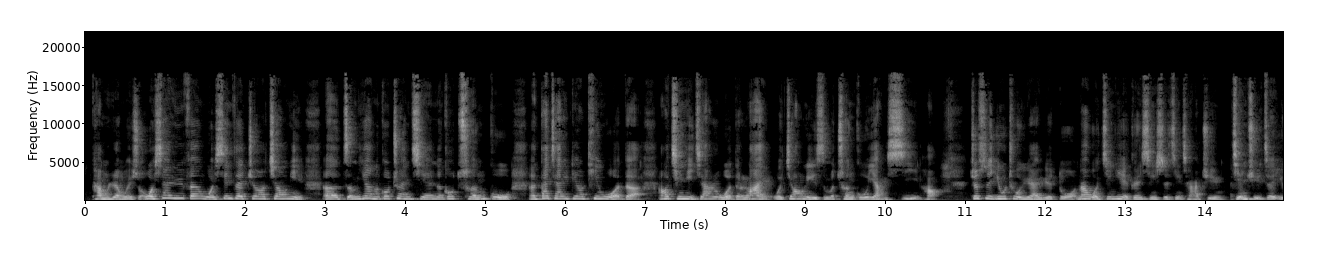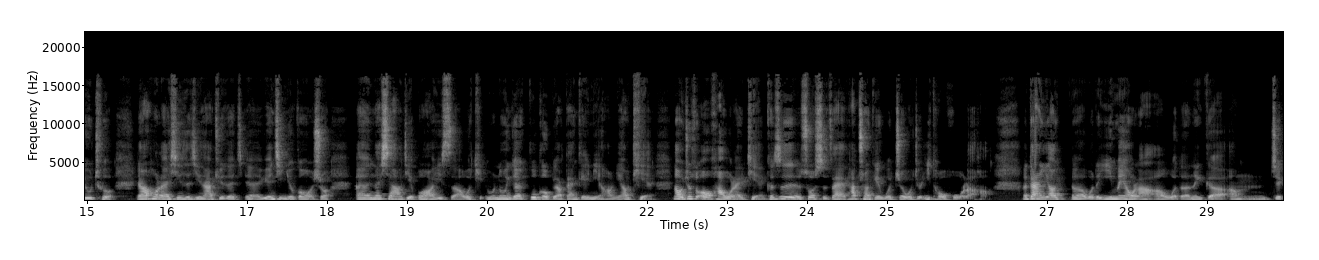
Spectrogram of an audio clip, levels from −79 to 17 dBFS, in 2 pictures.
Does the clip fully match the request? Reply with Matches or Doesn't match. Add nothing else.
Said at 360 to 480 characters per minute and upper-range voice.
Matches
